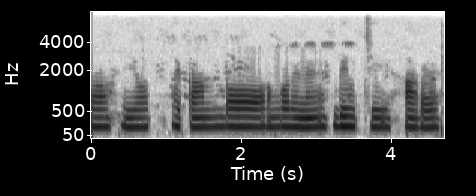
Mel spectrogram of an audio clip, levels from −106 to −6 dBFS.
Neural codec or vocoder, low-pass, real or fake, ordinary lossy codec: none; 7.2 kHz; real; none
